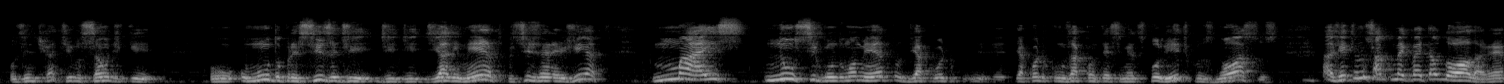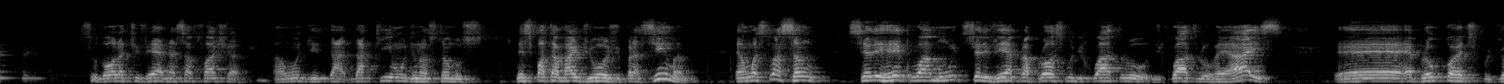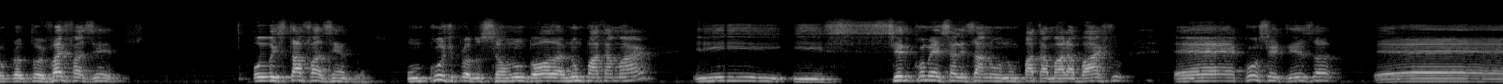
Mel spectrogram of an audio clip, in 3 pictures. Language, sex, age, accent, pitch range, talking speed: Portuguese, male, 60-79, Brazilian, 140-175 Hz, 140 wpm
